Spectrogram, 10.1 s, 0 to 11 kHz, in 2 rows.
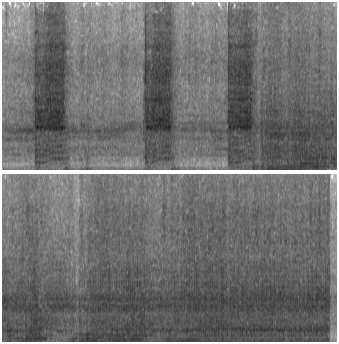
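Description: Carbureted Mercury 200 two-stroke V6 outboard turning over in three short bursts about a second apart. It catches about three and a half seconds in and runs unevenly, revved up and down. This is a first start after long sitting, with fuel leaking from the carburetors past sticking floats and the water-pump impeller not pumping.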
